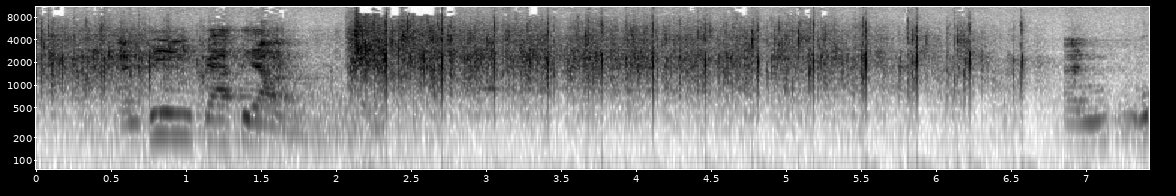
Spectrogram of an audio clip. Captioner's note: audience applauding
